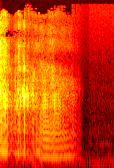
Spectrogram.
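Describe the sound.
A buzzy mouth fart noise, a single blubbery lip raspberry lasting about a second with a wavering pitch, made by a person imitating a fart at a baby in a stroller in an ocean breeze, then cutting off into quiet.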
